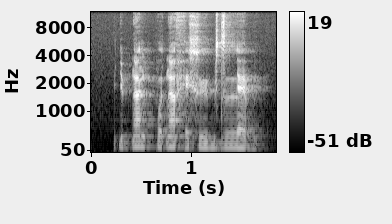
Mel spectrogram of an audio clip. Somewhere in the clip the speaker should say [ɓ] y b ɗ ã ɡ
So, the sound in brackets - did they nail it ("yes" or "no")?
no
